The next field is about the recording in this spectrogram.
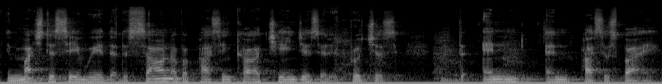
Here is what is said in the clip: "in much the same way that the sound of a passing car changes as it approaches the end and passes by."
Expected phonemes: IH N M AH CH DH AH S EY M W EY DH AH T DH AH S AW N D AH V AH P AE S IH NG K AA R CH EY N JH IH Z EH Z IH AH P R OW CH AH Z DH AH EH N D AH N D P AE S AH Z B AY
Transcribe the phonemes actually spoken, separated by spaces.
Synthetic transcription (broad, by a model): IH N M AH CH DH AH S EY M W EY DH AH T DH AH S AW N D AH V AH P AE S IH NG K AA CH EY N JH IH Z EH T IH P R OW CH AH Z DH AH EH N AH N P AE S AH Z B AY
